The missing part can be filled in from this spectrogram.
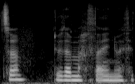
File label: "mathau", Welsh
